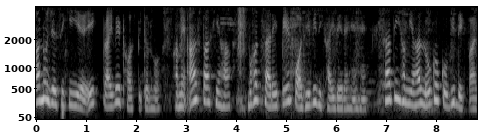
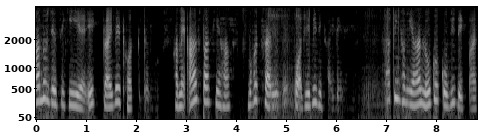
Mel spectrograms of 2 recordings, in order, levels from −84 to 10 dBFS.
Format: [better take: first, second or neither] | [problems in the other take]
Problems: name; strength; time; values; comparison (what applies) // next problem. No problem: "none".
first | noise reduction (neural separator model SepFormer WHAMR!)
